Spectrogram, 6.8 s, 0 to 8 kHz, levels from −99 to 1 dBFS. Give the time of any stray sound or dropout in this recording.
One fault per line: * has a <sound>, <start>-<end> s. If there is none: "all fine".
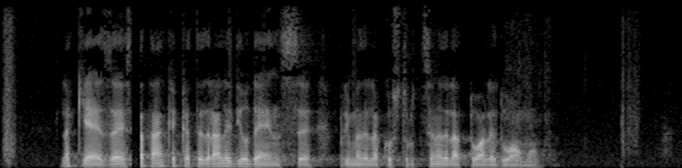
* has a dropout, 1.3-1.4 s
